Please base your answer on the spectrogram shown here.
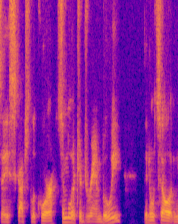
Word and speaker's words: Drambuie: Did you just say Drambuie? Drambuie, because we're Canadian. That's how we said it. Okay. Drambuie. I always pronounce it Drambuie. That's, if you want to be fancy.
